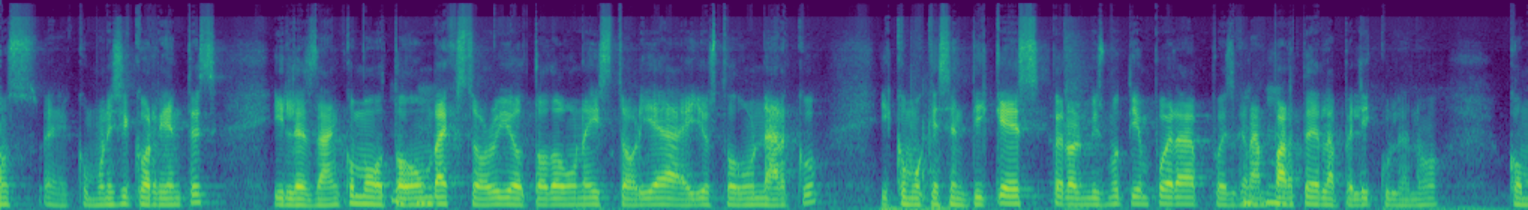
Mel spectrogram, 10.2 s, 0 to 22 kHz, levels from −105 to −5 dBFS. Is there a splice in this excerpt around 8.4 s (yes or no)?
no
